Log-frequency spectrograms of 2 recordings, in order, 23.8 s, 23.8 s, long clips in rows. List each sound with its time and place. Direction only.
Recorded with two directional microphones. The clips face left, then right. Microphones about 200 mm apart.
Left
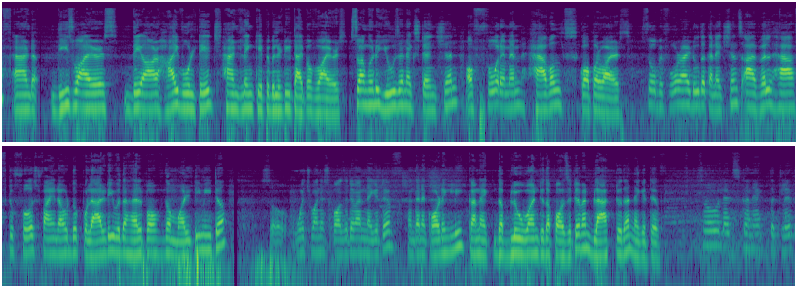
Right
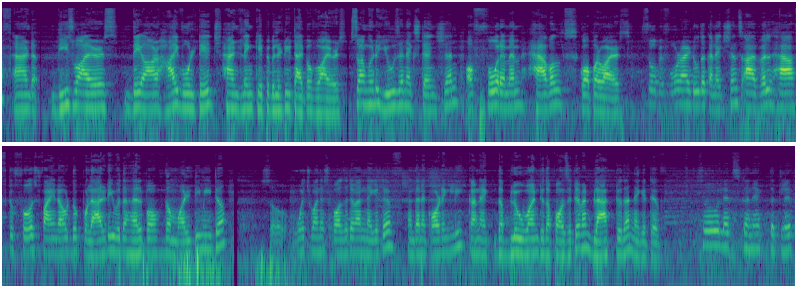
0.0 s speech: 45° left (ahead or behind)
15.9 s speech: 5° left (ahead or behind)
18.2 s a man's voice: 30° left (ahead or behind)
22.4 s speech: 25° right (ahead or behind)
